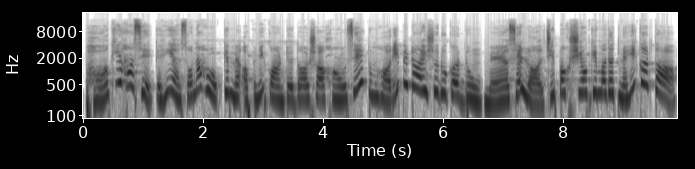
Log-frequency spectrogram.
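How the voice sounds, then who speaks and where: A woman voicing a magical talking tree in a cartoon story, kindly but firm, speaking with measured authority. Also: sits high, very animated, a little mellow. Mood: stern. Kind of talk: cartoon moral story dialogue.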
